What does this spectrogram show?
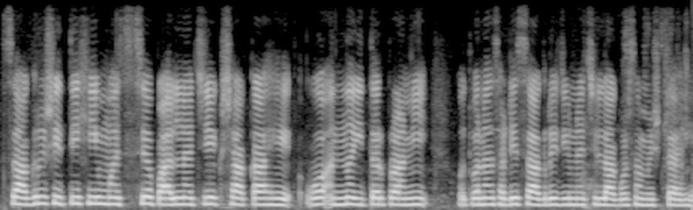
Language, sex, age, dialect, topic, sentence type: Marathi, female, 25-30, Varhadi, agriculture, statement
